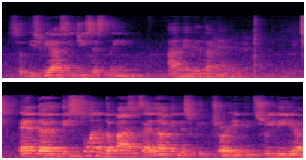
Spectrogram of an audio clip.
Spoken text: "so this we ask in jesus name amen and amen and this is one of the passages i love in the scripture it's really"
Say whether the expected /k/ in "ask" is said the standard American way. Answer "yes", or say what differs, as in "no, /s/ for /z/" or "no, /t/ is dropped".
no, /k/ is dropped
